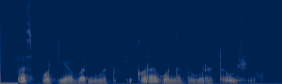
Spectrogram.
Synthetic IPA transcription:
paspɔtijaβa̰nuatu̥ɪkɔɾʔaɣɔnaðɔ̰ɣɔɾʔatauʃiɔ

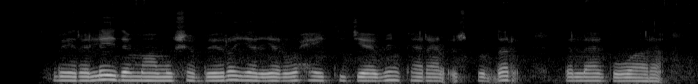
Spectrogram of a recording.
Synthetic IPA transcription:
bɛːɾɐlɛjðɐmaːmʊʃɐbɛːɾɔjɐrjɐrwɑħɑjt̪ʰɪt͡ʃaːβɪŋkʰɐɾaːnɪ̰skʰʊd̪ɐr | d̪̥ɐlaːɡwaːɾɐ̰

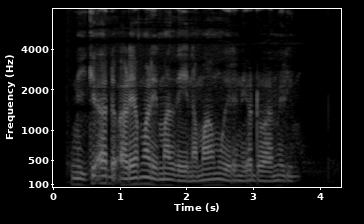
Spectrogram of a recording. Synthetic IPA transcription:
niːɡeʔado̰ʔaleamalemaðenamaːmweːɾenejodowamilimo

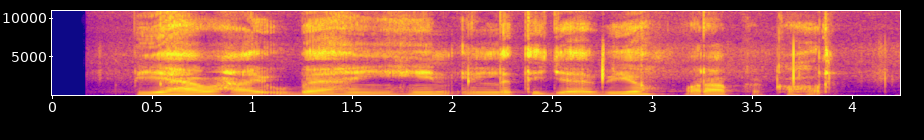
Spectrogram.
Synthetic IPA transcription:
bɪjɐɦɐwɑħɑːɛ̰jʔʊ̰baːɦɐnjɪɦiːnɪnlɐt̪ʰɪt͡ʃaːβɪjɔwɑɾaːb̚kʰɐkʰɐɦɔr

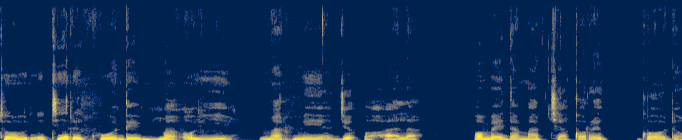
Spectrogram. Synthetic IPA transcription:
tɔnitjeɾekʰwondemaʔoje | marmejad͡ʒɔːhala | ɔmɛndamart͡ʃakɔɾɛ | ɡɔdɔ

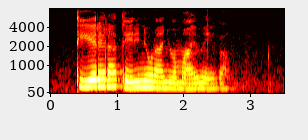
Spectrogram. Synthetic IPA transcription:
tieɾɛɾateɾineoɾaɲwamaewɛɣa

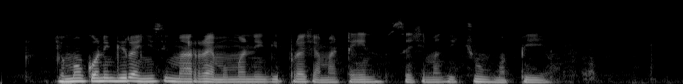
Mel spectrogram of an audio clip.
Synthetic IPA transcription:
d͡ʒɔmɔkoniɡiɾaɲisimaɾɛmɔmanɪɡɪpɾɛʃamatɪnset͡ʃemaɡit͡ʃuŋmapɪjo

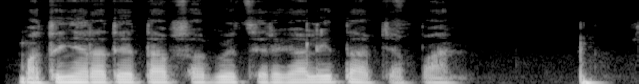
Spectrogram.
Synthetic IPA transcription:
mʔat̪iɲaɾat̪ɛt̪apsabɛt̪sɛɾɡalit̪ap̚t͡ʃapan

